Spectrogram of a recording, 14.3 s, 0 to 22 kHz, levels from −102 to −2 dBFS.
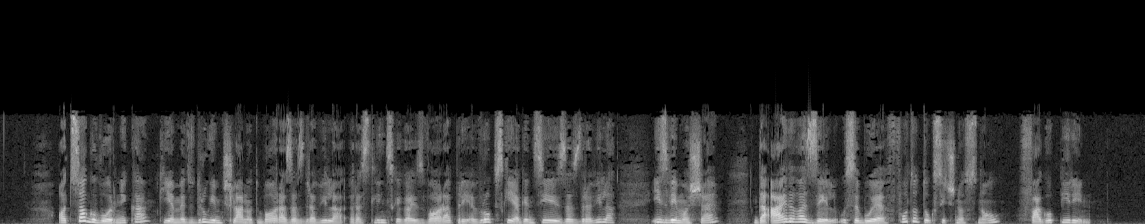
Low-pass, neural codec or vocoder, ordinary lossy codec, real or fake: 10.8 kHz; none; AAC, 32 kbps; real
